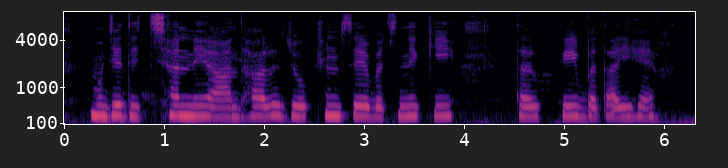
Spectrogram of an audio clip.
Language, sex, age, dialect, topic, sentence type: Hindi, female, 18-24, Awadhi Bundeli, banking, statement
